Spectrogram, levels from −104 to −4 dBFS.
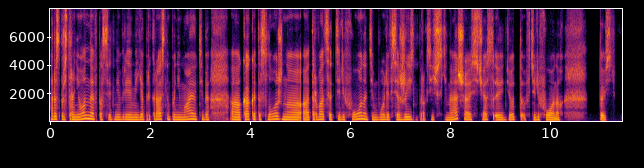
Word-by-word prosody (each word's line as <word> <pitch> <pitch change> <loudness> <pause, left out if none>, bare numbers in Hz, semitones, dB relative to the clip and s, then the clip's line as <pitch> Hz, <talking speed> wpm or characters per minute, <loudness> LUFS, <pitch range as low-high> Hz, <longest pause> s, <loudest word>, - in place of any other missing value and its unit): распространённая 200 +2 +3
в - - -14
последнее 175 0 -1
время. 170 -1 -1
Я 175 +2 -1
прекрасно 195 -1 -1
понимаю 180 +3 -1
тебя, 180 -1 -4 0.4
а, 170 -1 +2
как 185 +3 +3
это 180 -2 0
сложно 180 -2 +2
оторваться 175 +1 +1
от 165 - -16
телефона, 175 +5 -1
тем 170 -2 -5
более 170 0 -3
вся 175 +2 +2
жизнь 175 +1 +1
практически 160 +1 0
наша 170 +1 +4
сейчас, 180 +1 -1
э, 165 - +1
идёт, 165 +3 -3
э, - - -5
в - - -9
телефонах. 160 - -1 0.7
То 75 - +1
есть, 70 - -2
175 Hz, 150 wpm, -25 LUFS, 170-185 Hz, 0.7 s, наша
